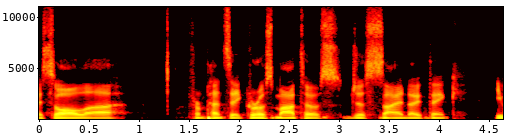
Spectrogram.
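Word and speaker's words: Gross-Matos: uh what do you call him he goes gross Matos gross Matos awesome youor gross Matos that's sounds like a pronunciation that I would have as we go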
